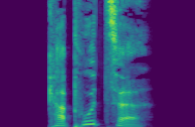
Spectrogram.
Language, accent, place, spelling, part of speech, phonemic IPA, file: German, Germany, Berlin, Kapuze, noun, /kaˈpuːt͡sə/, De-Kapuze.ogg
- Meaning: a hood (head-covering part of clothing)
